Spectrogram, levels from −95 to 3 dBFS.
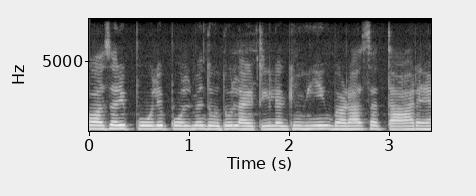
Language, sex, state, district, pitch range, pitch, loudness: Hindi, female, Himachal Pradesh, Shimla, 220-235 Hz, 230 Hz, -14 LUFS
